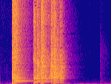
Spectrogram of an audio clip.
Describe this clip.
A metal can dropped on a cement floor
